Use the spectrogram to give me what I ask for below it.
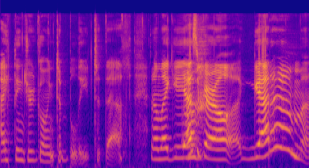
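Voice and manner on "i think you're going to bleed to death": put-on Russian accent, quieter. Retelling a woman's reply to a man kneeling before her, Russian accent. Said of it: "And she says in a Russian accent".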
